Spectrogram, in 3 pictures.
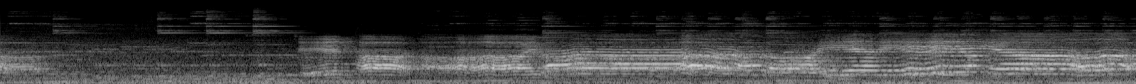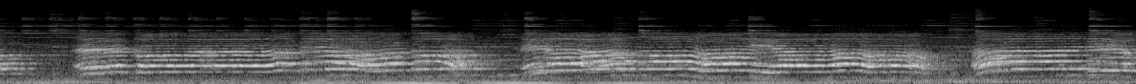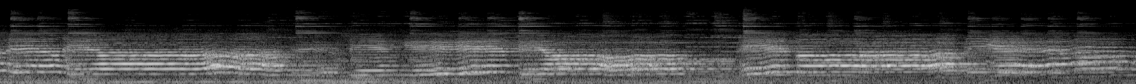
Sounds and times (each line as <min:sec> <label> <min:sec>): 0:00.0 Traditional temple rituals 0:34.0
